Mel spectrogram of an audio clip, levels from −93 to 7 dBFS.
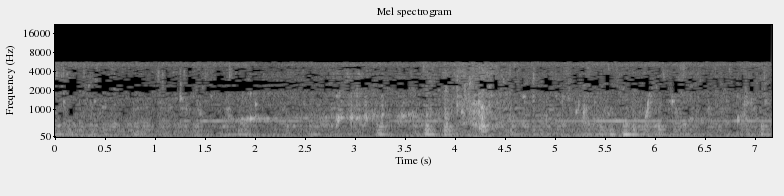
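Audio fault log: throughout, MP3 compression: the encoder was likely starved of bits, at a rate that fits a very low bitrate of around 16 kbps, so it cut all treble at a fixed point and zeroed its weaker frequency lines. Nothing sounds above 5.6 kHz, leaving the audio dull and boxed in. The dropped lines flicker on and off from frame to frame, giving heavy watery, swirling artefacts, and sharp onsets are smeared rather than crisp.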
